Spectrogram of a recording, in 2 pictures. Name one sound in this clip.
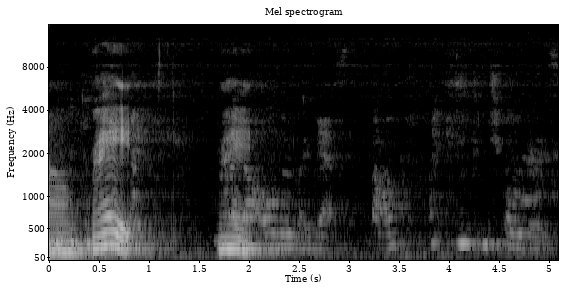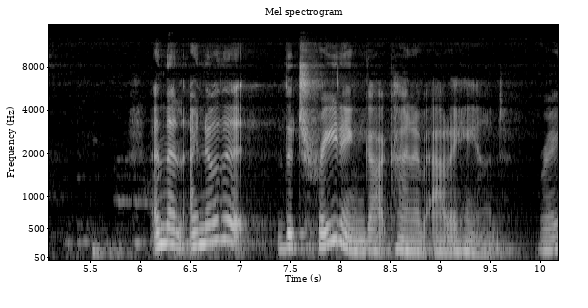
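A young woman laughs into a microphone.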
